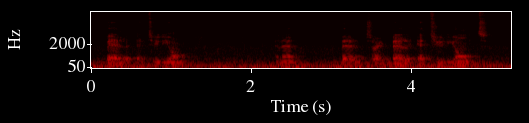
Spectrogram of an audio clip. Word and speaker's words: étudiante: Belle étudiant, and then belle étudiante. Pronounce the T, so we know it's feminine.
